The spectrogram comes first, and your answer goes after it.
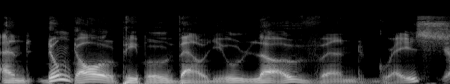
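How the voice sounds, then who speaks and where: A man drawls very slowly in a put-on character voice pitched very deep and low. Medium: audio drama. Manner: measured, respectful, earnest.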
